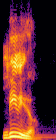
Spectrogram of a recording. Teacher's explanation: Lívido, la tónica es li, esdrújula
